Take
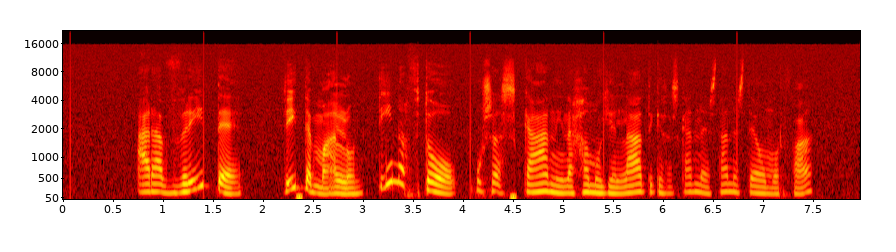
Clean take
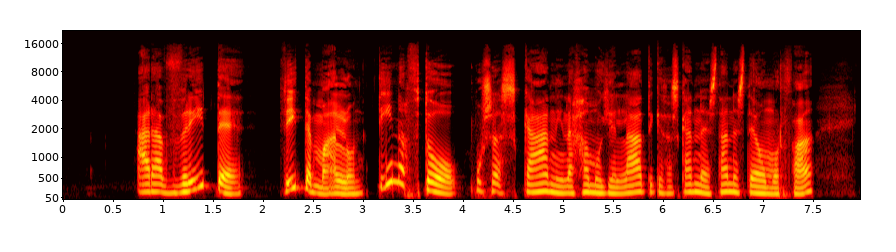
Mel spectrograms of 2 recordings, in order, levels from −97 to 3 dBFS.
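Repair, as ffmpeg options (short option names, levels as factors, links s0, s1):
-filter_complex "[0:a]adeclick=t=4,asplit=3[s0][s1][s2];[s0]afade=t=out:st=2.33:d=0.02[s3];[s1]highpass=f=140:w=0.5412,highpass=f=140:w=1.3066,afade=t=in:st=2.33:d=0.02,afade=t=out:st=2.45:d=0.02[s4];[s2]afade=t=in:st=2.45:d=0.02[s5];[s3][s4][s5]amix=inputs=3:normalize=0,asplit=3[s6][s7][s8];[s6]afade=t=out:st=4.47:d=0.02[s9];[s7]highpass=f=140:w=0.5412,highpass=f=140:w=1.3066,afade=t=in:st=4.47:d=0.02,afade=t=out:st=4.59:d=0.02[s10];[s8]afade=t=in:st=4.59:d=0.02[s11];[s9][s10][s11]amix=inputs=3:normalize=0,afwtdn=0.002,asetnsamples=n=441:p=0,asendcmd='6.04 volume volume 5.5dB',volume=1"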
